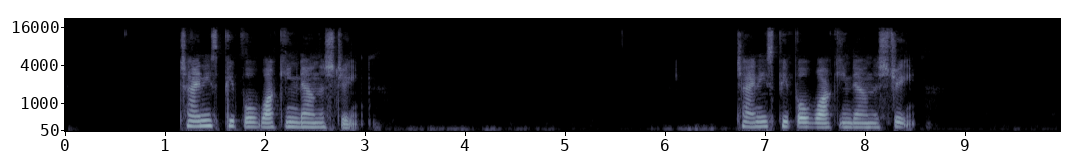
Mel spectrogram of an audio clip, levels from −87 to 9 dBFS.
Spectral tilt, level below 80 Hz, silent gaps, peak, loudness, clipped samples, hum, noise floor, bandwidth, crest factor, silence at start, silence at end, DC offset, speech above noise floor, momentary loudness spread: -5 dB/octave; -68 dBFS; none; -10 dBFS; -30 LUFS; under 0.1%; none; -90 dBFS; 16 kHz; 24 dB; 1.15 s; 1.5 s; under 0.1%; 60 dB; 9 LU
